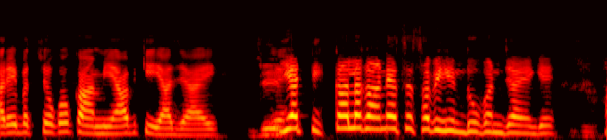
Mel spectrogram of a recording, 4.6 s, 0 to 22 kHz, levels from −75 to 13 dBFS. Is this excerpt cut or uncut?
cut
